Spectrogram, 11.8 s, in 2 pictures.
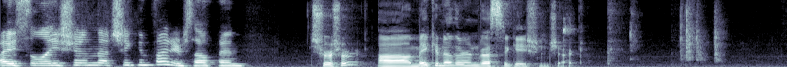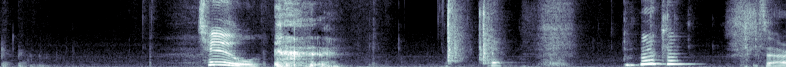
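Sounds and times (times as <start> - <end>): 
speech: 0.0 - 4.6, 7.4 - 8.5, 9.6 - 9.8, 10.6 - 11.7
person coughing: 8.0 - 8.6.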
